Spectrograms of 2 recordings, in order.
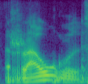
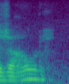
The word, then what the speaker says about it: Raoul: jag minns att Torben sa Torben uttalade hans förnamn Raoul. Mm. – Raoul, som att han vore någon liksom, mexikansk eh, mexikansk trädgårdsarbetare. – ja. ja. ja. Det... Hur ska man säga? Jag tänker Raul.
